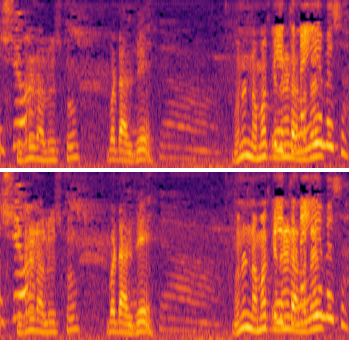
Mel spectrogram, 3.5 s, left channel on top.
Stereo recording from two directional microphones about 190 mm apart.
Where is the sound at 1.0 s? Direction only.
45° right (ahead or behind).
